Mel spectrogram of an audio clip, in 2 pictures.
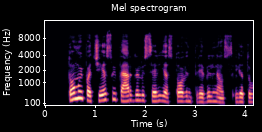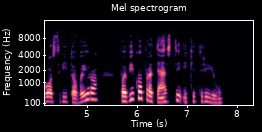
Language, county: Lithuanian, Vilnius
